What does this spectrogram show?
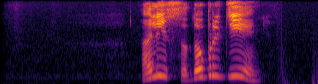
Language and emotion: Russian, positive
